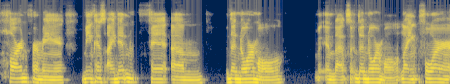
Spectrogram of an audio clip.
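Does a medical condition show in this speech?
Yes: cleft palate; congenital cleft palate, present from birth; voice pretty nasal, altered vocal tonality, sometimes monotone quality, lowering pitch does not help.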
